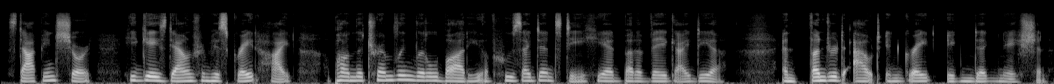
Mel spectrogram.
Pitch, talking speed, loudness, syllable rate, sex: 155 Hz, 165 wpm, -21 LUFS, 4.9 syllables/s, female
